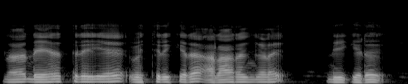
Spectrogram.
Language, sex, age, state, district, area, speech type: Tamil, male, 45-60, Tamil Nadu, Coimbatore, rural, read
